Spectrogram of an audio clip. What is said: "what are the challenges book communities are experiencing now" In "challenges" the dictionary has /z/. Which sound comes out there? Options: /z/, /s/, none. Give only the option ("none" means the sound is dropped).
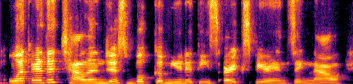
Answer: /s/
